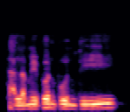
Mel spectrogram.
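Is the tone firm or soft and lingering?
firm. It is said plainly, firmly and without lingering. It sounds ordinary and businesslike. The speaker calls it right. "Biasa yang tegas"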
